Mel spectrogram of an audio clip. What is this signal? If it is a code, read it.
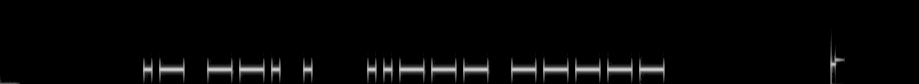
Morse code, heard as a keyed tone, about 15 wpm, 700 Hz. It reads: AGE 20
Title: Practice QSO - Exchange 3 - More Info - 15wpm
